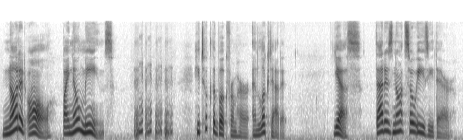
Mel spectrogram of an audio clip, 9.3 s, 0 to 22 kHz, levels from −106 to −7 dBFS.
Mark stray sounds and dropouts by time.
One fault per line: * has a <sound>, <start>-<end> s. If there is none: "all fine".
* has a laugh, 2.7-3.5 s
